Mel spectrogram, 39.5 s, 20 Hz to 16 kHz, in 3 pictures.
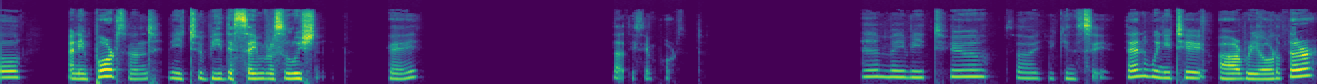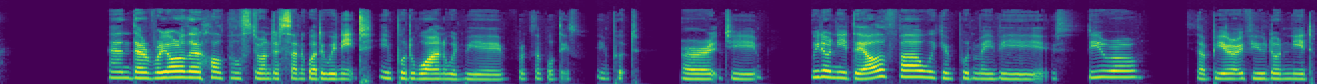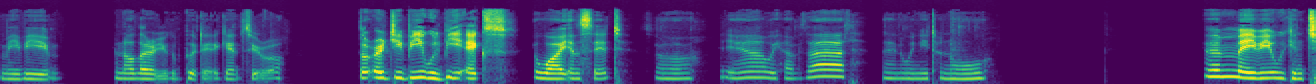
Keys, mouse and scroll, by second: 0.7 middle click, 1.4 click, 3.8 middle click, 4.2 click, 6.2 click, 7.3-8.3 drag, 8.4 click, 9.1 click, 10.0 click, 11.6-12.5 drag, 14.5 click, 21.5 click, 21.8 click, 24.0 click, 24.8 middle click, 25.7 click, 28.3 click, 32.4 middle click, 32.7 drag, 33.4 right click, 34.3 click, 35.4-36.1 drag, 36.5 u, 37.3 click, 38.3 middle click, 38.9 click.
